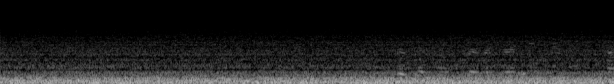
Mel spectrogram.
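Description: Steady low rumble of a vehicle moving slowly along a dirt road, heard from inside the cab, with faint voices in the background.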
